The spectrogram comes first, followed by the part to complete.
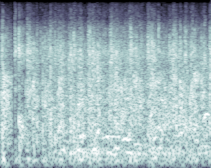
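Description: Applause: many hands clapping in a dense, steady patter.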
